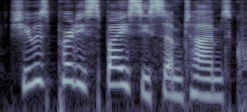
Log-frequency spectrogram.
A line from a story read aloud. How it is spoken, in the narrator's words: Kwan said with a laugh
